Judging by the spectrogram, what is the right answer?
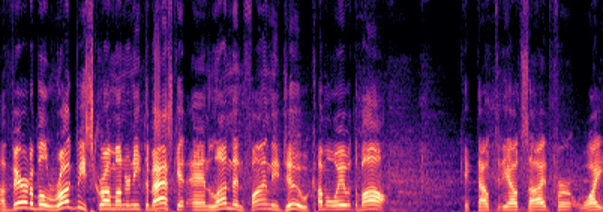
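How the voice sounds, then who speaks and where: A man with lively intonation talks at a moderate pace amid noticeable background noise. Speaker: play-by-play commentator. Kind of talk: live sports commentary. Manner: loud when excited.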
